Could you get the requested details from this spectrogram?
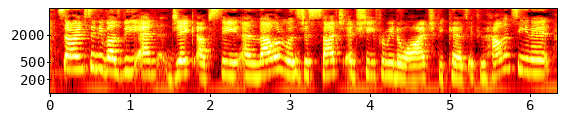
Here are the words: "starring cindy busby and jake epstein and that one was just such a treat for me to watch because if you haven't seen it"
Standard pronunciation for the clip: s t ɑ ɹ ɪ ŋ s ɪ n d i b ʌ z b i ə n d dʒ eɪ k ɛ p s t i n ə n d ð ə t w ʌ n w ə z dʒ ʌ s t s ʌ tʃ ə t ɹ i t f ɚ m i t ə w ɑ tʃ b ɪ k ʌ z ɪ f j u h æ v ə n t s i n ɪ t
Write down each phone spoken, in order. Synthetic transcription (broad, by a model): s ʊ ɑ ɪ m s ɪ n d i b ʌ z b i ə n dʒ eɪ k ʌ p s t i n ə n ð ə t w ʌ n w ə z dʒ ʌ s t s ʌ tʃ ə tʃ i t f ɚ m i t ə w ɑ tʃ b ɪ k ʌ z ɪ f j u h æ v ə n t s i n ɪ t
